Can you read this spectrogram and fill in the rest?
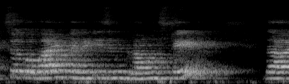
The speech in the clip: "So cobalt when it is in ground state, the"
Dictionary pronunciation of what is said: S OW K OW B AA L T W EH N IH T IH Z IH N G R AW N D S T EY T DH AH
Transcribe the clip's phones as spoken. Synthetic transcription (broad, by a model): S OW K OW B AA T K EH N IH T IH Z IH N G R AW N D S T EY T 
